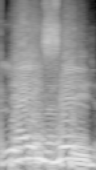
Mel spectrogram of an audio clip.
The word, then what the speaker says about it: Lizel: Lizel po talaga pronunciation ng name ko.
